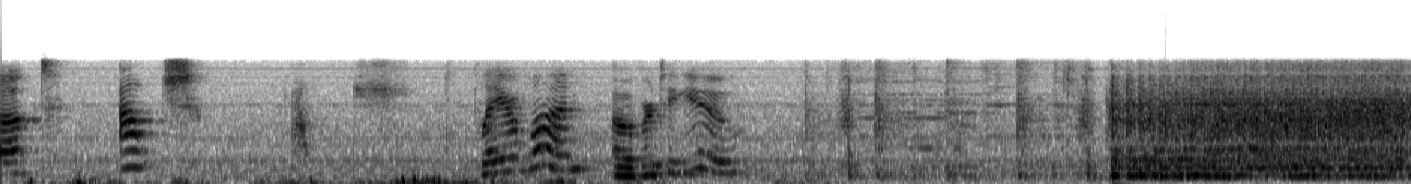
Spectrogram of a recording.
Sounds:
Music, Speech

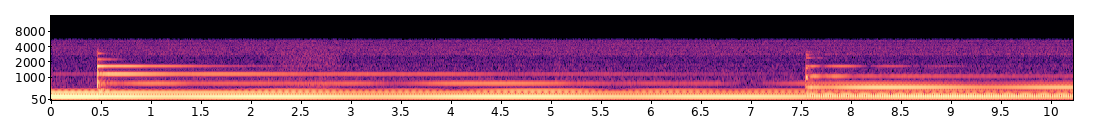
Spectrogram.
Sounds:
Glass, Singing bowl

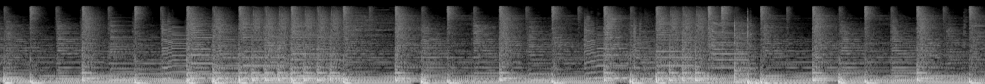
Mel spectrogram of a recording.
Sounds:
Music

